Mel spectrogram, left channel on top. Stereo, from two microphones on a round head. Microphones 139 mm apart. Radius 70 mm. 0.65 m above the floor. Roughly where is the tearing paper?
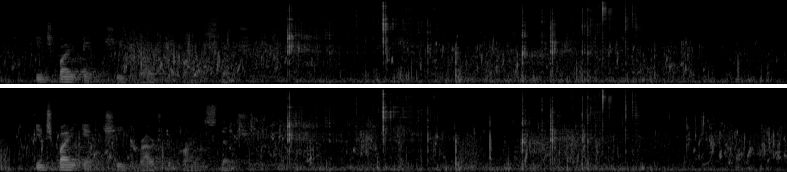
Centre.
